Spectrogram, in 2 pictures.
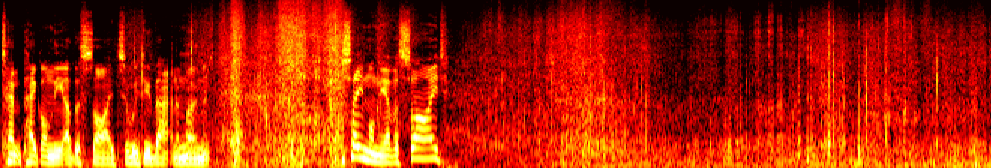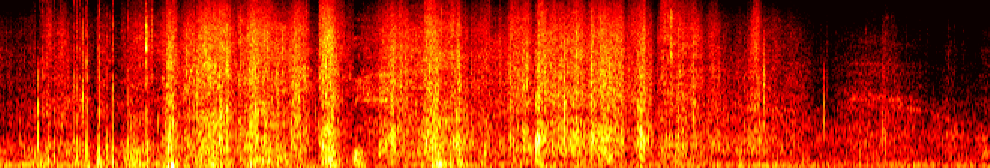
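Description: Nylon fabric rustles and crinkles as hands move it.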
